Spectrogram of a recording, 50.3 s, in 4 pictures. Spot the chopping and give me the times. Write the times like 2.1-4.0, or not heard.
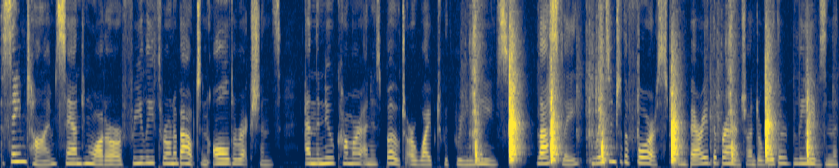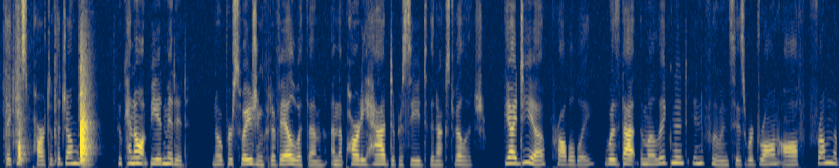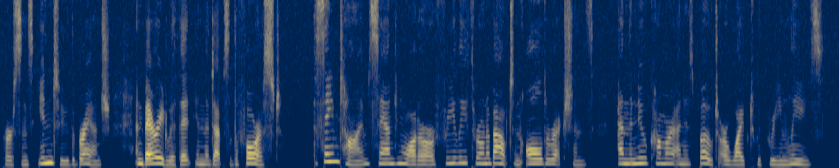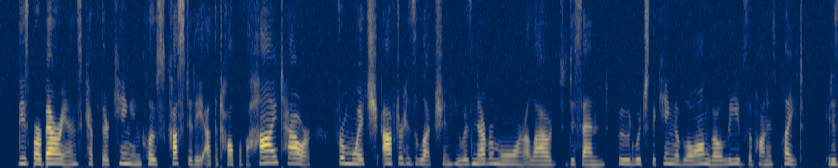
7.0-14.0.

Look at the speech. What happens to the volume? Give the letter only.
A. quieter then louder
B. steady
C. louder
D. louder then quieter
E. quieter
E.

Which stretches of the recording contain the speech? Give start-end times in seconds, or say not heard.
0.0-50.2.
